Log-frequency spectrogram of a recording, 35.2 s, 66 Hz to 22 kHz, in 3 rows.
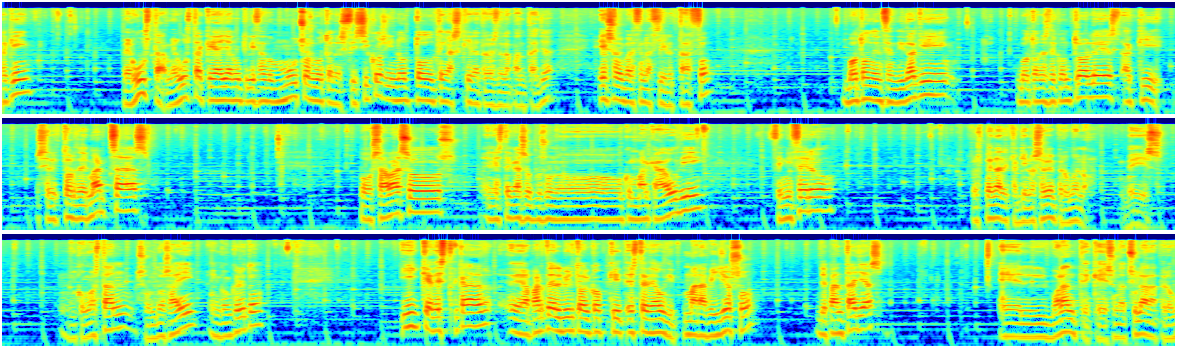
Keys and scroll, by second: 5.7 e, 6.6 b.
